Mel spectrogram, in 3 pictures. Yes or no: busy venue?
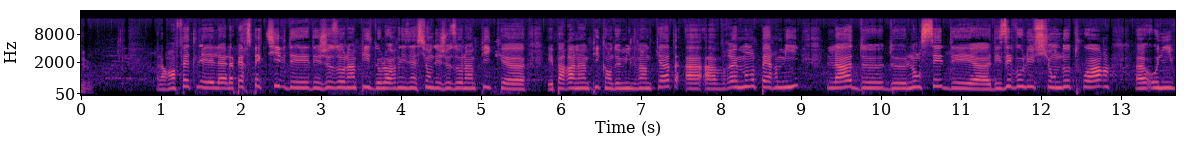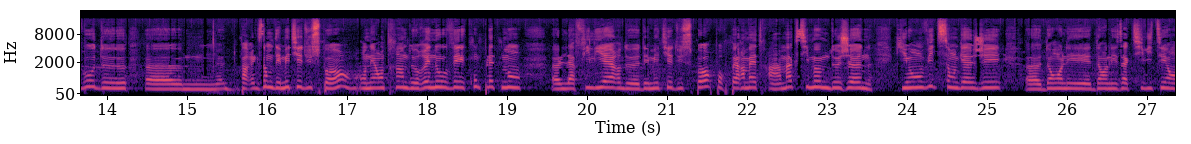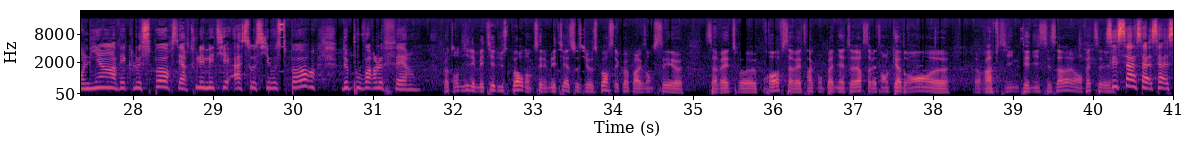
yes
